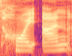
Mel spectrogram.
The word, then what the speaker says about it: Hoi An: to visit in Vietnam according to travelers is Hoi An I don't know if I'm pronouncing that right yeah you're right oh she's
